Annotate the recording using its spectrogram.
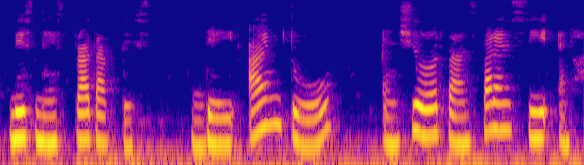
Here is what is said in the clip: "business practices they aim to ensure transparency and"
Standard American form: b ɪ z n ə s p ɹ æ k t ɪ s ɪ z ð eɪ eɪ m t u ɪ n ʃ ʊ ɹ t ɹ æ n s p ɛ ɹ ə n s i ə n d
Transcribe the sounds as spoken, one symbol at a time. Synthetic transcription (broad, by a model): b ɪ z n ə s p ɹ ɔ t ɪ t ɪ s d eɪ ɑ m t u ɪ n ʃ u ɹ t ɹ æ n s p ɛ ɹ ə n s i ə n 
